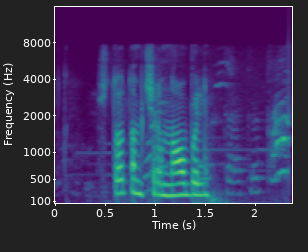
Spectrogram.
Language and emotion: Russian, neutral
